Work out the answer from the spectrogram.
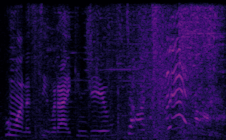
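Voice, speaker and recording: A woman's voice: sits high, wildly swooping pitch, moderate pace, creaky, heavily acted. A woman voicing an eager, earnest young female knight in an anime-style game, chatty and spirited, with music behind her. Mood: spirited battle cries.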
